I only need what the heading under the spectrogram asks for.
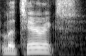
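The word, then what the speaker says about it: Latyrx: So, did I pronounce that name, the group name right with lyrics? Is that Latics? That you did pronounce it right, which is not everybody don't do that, but yeah, you did.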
